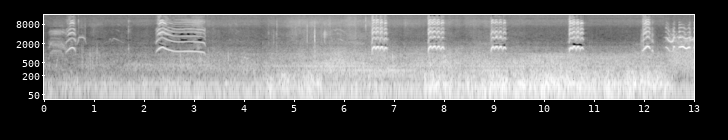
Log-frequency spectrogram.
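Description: Black-tailed godwit calls come in several separate bursts of loud, nasal, harmonically rich notes that bend up and down in pitch. Each burst stands out clearly over a steady low rumble.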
